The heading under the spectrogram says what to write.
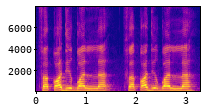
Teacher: دال رو حتما چون که ساکن هست با قلقله ادا کنید. اینجا ادغام صورت نگیره بین دال و ضاد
